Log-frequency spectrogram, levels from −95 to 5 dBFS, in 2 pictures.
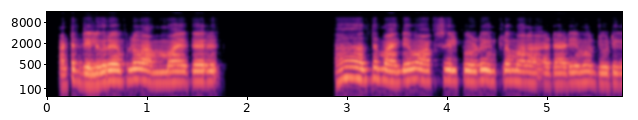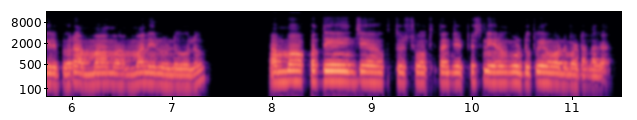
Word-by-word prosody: అంటే, 130 - +1
డెలివరీ 145 +6 +6
అప్పులు 175 +3 +2
అమ్మాయి 150 +1 +2
గారు 160 0 +4 1.2
ఆ! - - -4 0.2
అంతే 185 +2 -1
మా 165 - +5
అన్నియేమో 175 +4 +3
ఆఫీస్‌కెళ్ళిపోయేవాడు. 165 0 +1
ఇంట్లో 165 +1 -2
మా 160 - +1
నా 145 - -1 0.2
డ్యాడీ 140 +1 0
ఏమో 155 +1 -3
డ్యూటీకి 140 0 -3
వెళ్ళిపోయారు. 135 +1 -3
అమ్మ, 130 +1 -4 0.2
మా - - -3
అమ్మ 130 +3 -5
నేను 140 -1 -4
ఉండేవాళ్ళం. 125 +4 -5 0.7
అమ్మ 155 +1 -2
ఒకత్తె 160 +1 0 0.2
ఏం 155 - -3
చేయ్ 150 -1 0 0.4
చూత్తదని 145 0 -5
చెప్పేసి 150 +1 -9
నేను 145 0 0 0.2
ఉండిపోయేవాడినమాట 140 -3 -2
అలాగా. 115 -1 -6
150 Hz, 160 wpm, -21 LUFS, 140-160 Hz, 1.2 s, డెలివరీ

